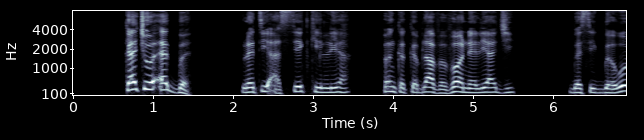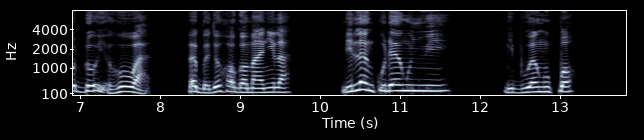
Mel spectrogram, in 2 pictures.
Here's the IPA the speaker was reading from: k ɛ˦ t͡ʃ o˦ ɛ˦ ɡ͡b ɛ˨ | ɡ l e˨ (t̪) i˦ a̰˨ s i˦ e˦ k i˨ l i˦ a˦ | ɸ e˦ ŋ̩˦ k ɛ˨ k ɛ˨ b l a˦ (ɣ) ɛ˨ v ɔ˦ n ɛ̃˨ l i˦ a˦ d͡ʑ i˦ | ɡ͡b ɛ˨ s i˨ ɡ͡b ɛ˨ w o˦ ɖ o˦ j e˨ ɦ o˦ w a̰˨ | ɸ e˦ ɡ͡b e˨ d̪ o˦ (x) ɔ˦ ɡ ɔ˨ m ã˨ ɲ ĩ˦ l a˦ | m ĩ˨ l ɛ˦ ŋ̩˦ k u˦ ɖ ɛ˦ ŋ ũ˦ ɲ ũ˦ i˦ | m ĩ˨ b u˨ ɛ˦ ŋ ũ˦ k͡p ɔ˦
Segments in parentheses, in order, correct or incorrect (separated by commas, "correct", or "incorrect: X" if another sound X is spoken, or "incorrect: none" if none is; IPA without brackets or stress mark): correct, incorrect: v, correct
